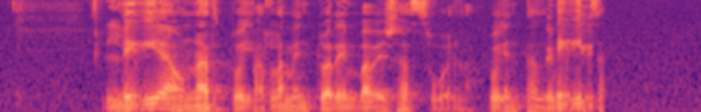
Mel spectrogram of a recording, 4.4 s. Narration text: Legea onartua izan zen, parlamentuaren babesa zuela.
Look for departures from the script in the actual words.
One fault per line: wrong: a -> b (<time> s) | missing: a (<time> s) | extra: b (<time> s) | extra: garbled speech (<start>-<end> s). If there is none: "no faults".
missing: izan zen (1.6 s)
extra: garbled speech (3.0-3.8 s)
